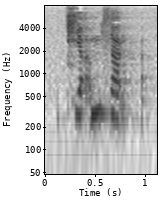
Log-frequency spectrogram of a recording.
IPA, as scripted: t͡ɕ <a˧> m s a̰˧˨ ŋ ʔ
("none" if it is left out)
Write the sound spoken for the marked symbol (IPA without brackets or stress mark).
a̰˧˥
